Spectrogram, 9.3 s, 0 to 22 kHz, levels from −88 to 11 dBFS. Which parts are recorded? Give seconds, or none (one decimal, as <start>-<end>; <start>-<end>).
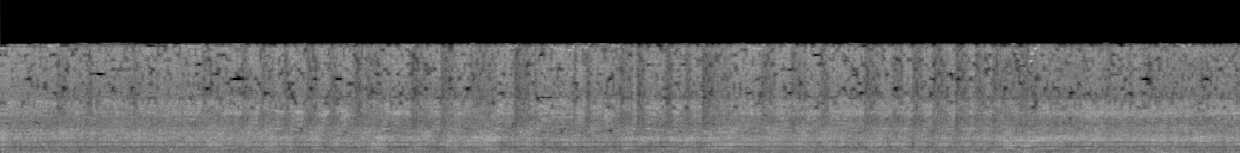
0.0-9.3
